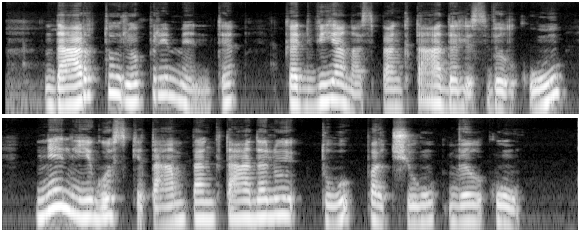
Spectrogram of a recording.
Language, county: Lithuanian, Šiauliai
